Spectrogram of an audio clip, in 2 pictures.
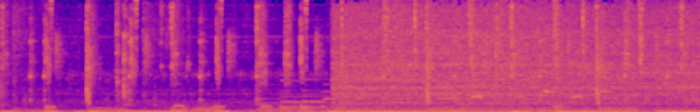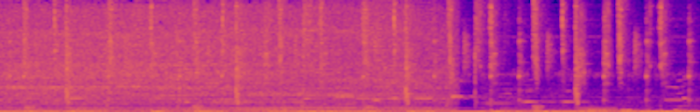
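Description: Background music with a steady beat. From about three seconds in, a train-toilet hand dryer blows a steady rush of air over it, which cuts off suddenly near twelve seconds.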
